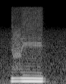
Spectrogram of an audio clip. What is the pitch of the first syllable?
high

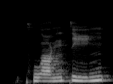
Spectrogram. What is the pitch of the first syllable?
rising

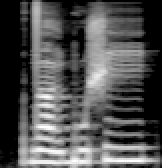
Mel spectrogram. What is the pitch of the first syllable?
low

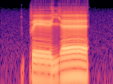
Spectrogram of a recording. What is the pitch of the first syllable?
low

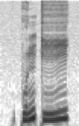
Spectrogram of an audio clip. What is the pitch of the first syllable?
rising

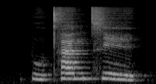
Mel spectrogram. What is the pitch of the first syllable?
low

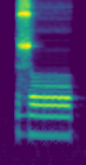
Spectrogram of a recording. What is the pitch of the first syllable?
low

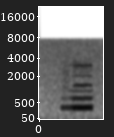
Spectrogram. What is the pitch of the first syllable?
high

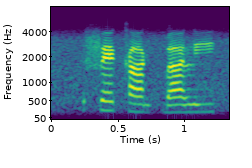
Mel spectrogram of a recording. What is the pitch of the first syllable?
high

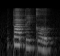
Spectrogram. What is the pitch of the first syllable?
high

